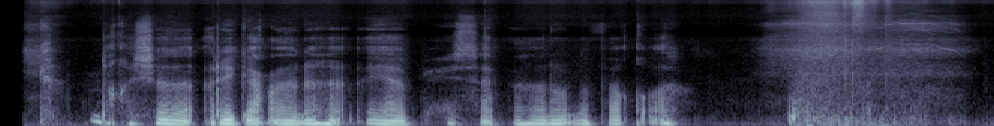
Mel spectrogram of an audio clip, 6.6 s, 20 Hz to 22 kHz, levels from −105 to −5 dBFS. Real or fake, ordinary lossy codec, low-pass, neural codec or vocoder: real; none; none; none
